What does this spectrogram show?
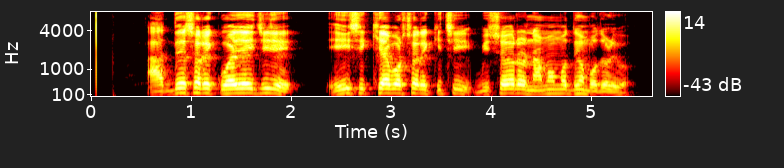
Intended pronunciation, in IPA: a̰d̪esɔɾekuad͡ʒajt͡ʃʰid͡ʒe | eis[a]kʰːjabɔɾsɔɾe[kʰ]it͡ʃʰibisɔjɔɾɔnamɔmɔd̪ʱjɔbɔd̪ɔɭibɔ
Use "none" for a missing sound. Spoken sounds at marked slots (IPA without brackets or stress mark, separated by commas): i, k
